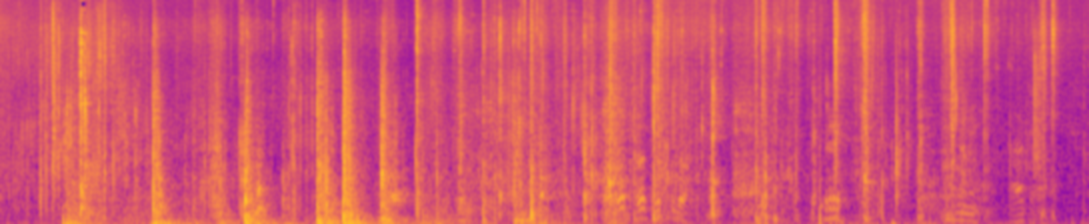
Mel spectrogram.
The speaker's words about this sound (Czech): Tak a teď se nám tady z přívěsu objevil kůň. Jak se jmenuje koník? On se jmenuje Kuba. Aha. Plemenný hřebec Kuba.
